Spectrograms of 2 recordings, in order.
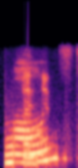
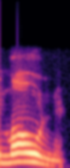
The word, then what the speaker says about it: mourns: You've got three new words today, pronunciations, Mourns, and definition. Mourns. mourns, Say, mourns. you always say moan. Good It's not morning.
